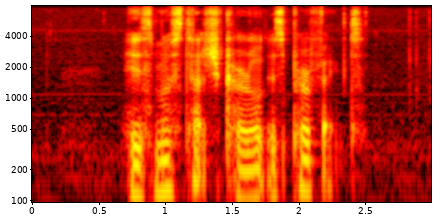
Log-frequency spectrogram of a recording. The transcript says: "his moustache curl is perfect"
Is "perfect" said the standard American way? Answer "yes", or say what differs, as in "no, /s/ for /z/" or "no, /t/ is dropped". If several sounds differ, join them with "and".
yes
